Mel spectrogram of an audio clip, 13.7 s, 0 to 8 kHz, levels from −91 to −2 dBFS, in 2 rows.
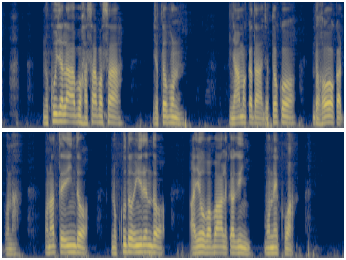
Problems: constant background noise, background conversations at intervals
